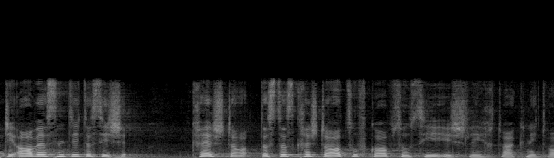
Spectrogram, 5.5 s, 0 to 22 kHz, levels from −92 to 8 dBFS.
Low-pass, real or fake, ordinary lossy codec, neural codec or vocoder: 10.8 kHz; real; none; none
